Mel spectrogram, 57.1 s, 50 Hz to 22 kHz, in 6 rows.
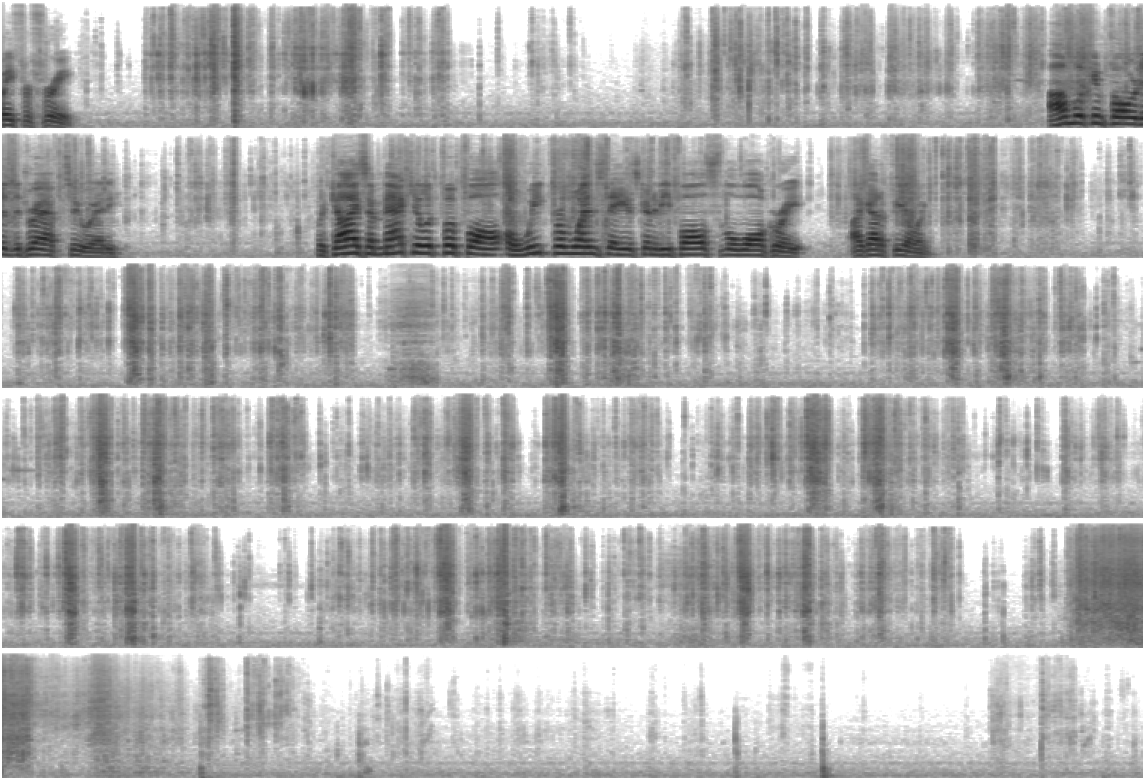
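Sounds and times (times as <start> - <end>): card pack wrappers crinkling: 0.7 - 4.8, 5.6 - 51.1.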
